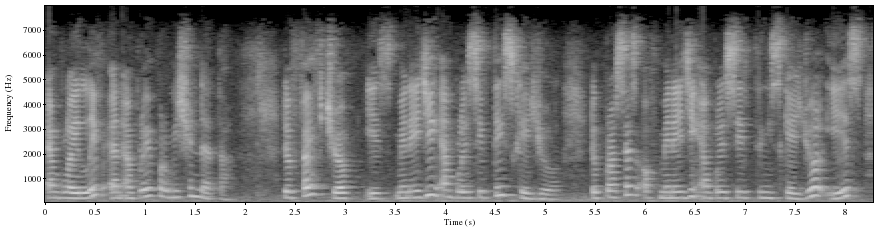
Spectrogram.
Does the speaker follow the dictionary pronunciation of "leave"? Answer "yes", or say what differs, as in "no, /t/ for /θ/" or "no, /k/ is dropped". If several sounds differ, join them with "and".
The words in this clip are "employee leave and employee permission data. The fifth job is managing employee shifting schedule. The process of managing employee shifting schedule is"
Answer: no, /f/ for /v/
